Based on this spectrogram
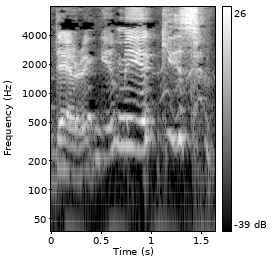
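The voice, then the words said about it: Old lady voice. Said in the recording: “That's a really good old lady voice. Hit me with it again”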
